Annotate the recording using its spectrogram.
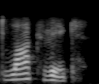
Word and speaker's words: Lokvig: First of all, my last name is Lokvig, but it's a pretty unusual name, so I'll spell it for you. L-O-K.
